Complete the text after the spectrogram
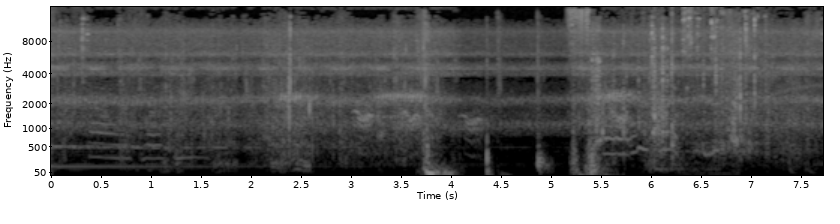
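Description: Footsteps squelch through wet grass.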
